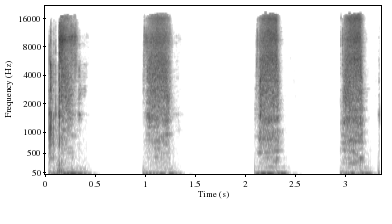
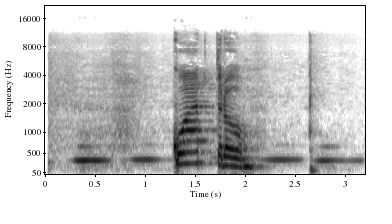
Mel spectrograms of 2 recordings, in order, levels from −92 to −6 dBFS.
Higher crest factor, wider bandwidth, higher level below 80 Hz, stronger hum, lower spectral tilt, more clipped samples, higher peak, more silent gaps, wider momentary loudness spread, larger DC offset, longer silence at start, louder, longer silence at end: first, 26 dB vs 16 dB; first, 19 kHz vs 12 kHz; about the same, -62 dBFS vs -58 dBFS; neither; second, 3.5 dB/octave vs -5 dB/octave; neither; about the same, -4 dBFS vs -2 dBFS; first, 0.68-0.74 s, 0.82-0.90 s, 1.48-1.84 s, 2.00-2.08 s, 2.62-2.85 s vs none; second, 14 LU vs 19 LU; neither; about the same, 0.05 s vs 0.05 s; second, -25 LUFS vs -16 LUFS; about the same, 0.15 s vs 0.05 s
